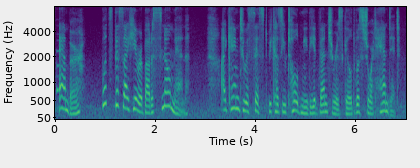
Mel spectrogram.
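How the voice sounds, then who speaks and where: A woman's voice: medium pitch, big pitch swings, moderate pace, darkish tone, a little hiss or hum, lightly acted. A woman voicing a proud, reserved noble knight who speaks formally with dry humor, in a game cutscene. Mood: cool.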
